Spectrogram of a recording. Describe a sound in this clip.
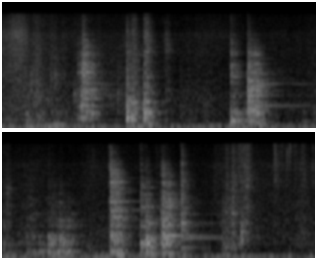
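Metal parts clank and knock against each other.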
